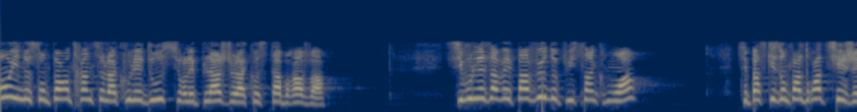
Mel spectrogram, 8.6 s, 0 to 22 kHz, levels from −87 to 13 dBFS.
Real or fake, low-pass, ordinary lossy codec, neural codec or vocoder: real; 5.4 kHz; none; none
